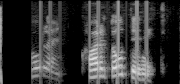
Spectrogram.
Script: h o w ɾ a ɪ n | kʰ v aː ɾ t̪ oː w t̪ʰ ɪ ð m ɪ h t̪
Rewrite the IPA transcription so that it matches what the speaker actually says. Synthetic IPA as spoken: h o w ɾ a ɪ n | kʰ v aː ɾ t̪ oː w t̪ ɪ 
